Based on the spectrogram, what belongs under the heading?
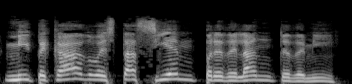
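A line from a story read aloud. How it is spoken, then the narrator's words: Shouted. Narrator (Spanish): grita con David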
